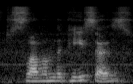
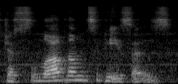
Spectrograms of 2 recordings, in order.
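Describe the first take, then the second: First: Said in the usual way. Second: Slowed-down, fond repeat; slow, tender. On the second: Real, not acted. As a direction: linger on it with love for the sons.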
